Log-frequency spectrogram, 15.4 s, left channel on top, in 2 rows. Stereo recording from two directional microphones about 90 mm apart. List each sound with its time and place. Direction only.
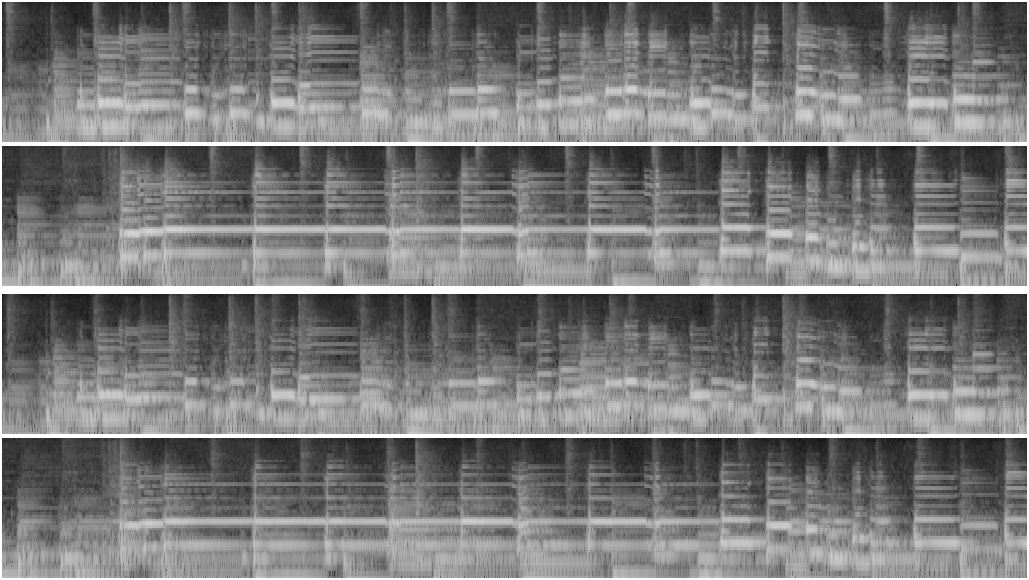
0.6 s music: 20° right (ahead or behind)
1.3 s music: 40° right (ahead or behind)
4.6 s music: 20° right (ahead or behind)
8.6 s music: 20° right (ahead or behind)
